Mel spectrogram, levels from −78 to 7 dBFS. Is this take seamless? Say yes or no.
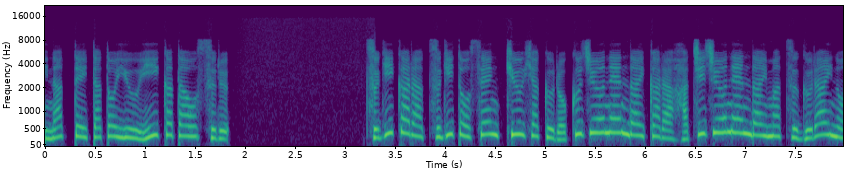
yes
